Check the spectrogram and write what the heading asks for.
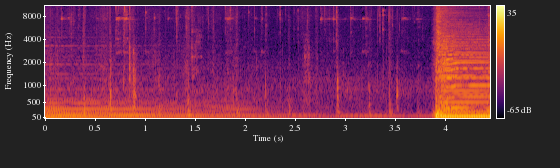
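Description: A horse's hooves clip-clopping unevenly at a walk on a dirt trail, over a country song that fades away. Loud music starts again abruptly at the very end.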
